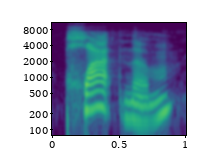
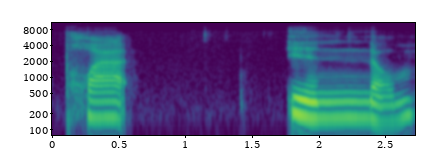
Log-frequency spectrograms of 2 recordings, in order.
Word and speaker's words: platinum: started with Platinum because it does look like it should be three syllables like plat inum or platinum but we get rid of that middle one and just make it two syllables platinum and I put that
